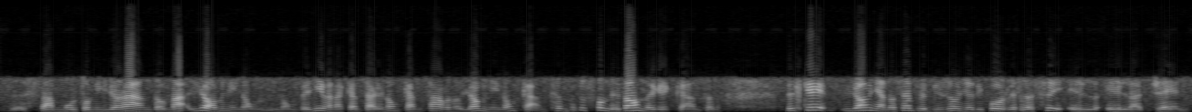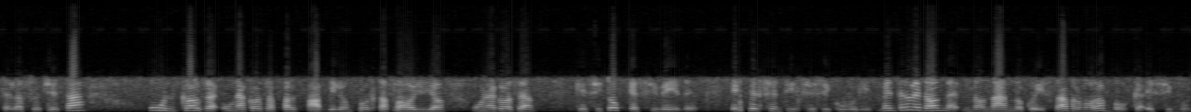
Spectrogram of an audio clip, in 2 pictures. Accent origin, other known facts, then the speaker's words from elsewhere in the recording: Delia, Sicily, Italy; Noi veniamo da Delia, che è un paesino nel centro della Sicilia, in montagna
